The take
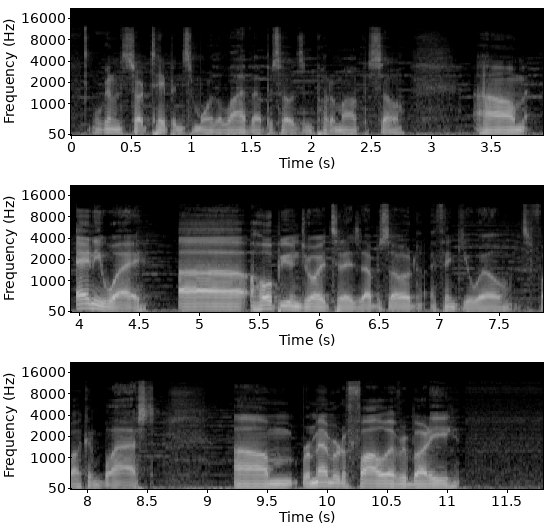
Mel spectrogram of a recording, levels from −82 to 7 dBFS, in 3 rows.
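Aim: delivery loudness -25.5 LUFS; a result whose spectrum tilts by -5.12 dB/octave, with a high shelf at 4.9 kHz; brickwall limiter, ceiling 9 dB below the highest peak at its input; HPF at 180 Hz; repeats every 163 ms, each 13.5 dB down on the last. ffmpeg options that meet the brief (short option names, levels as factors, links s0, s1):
-af "highpass=180,highshelf=f=4900:g=-5.5,alimiter=limit=0.133:level=0:latency=1,aecho=1:1:163|326:0.211|0.0444,volume=1.78"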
